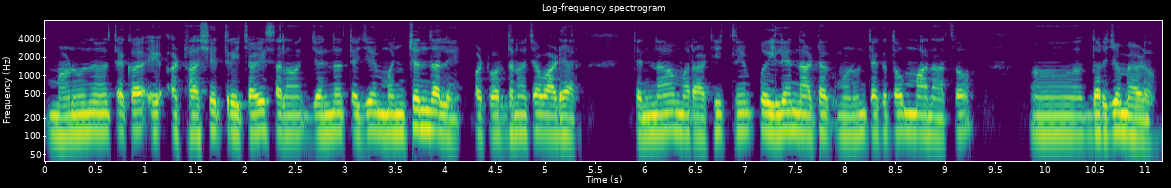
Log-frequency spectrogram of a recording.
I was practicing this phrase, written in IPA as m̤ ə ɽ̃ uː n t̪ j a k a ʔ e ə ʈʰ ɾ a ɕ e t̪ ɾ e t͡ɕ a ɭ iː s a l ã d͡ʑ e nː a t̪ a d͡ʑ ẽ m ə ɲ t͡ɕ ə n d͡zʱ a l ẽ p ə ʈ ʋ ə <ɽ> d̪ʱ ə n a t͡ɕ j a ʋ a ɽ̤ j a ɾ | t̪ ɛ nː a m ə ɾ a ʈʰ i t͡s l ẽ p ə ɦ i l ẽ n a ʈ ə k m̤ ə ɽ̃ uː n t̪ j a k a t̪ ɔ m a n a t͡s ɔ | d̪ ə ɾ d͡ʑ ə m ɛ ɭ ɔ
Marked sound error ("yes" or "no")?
yes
